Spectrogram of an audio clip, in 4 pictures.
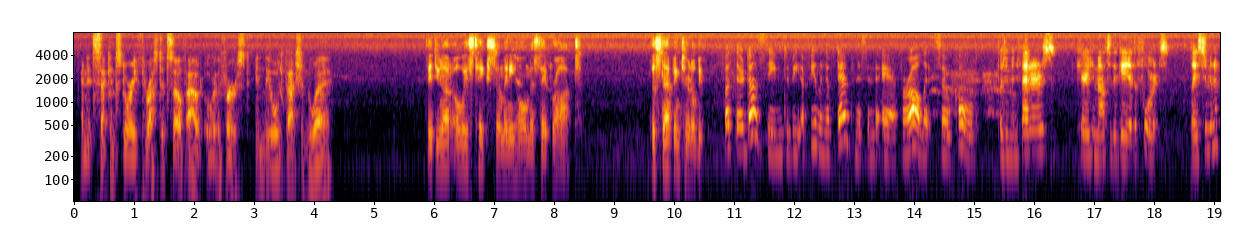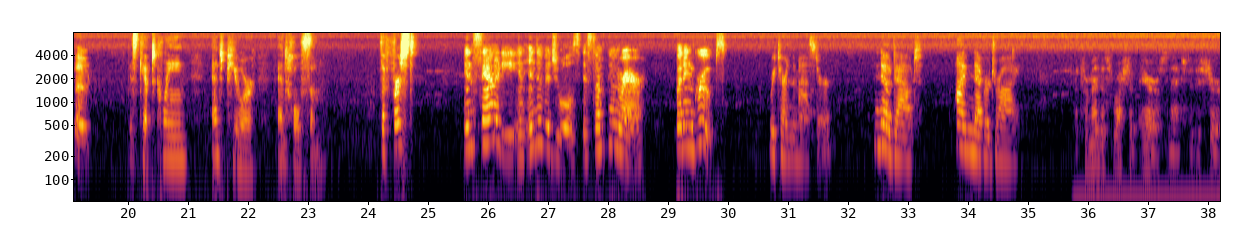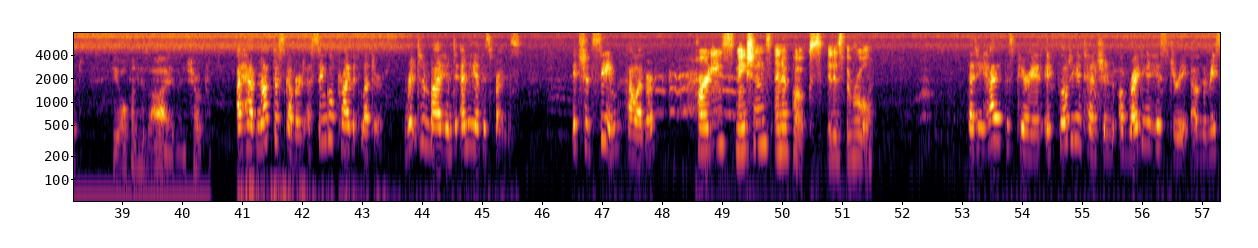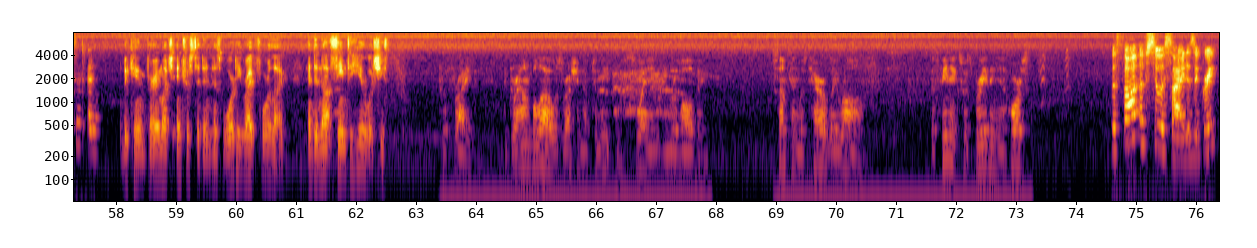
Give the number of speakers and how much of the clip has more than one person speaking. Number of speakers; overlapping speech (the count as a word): nine, no overlap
